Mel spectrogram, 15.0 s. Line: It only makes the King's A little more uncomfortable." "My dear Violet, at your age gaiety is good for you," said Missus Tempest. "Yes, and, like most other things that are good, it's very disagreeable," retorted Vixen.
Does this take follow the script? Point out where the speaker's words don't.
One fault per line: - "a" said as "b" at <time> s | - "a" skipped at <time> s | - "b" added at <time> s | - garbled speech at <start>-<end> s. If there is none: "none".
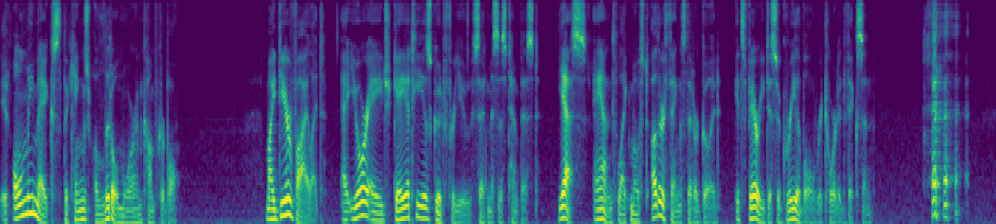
none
